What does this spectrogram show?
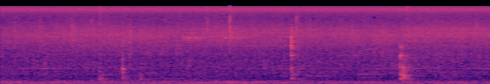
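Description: Puris frying in hot oil with a steady faint sizzle, and three light clicks of a utensil against the pan, the loudest about six seconds in.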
